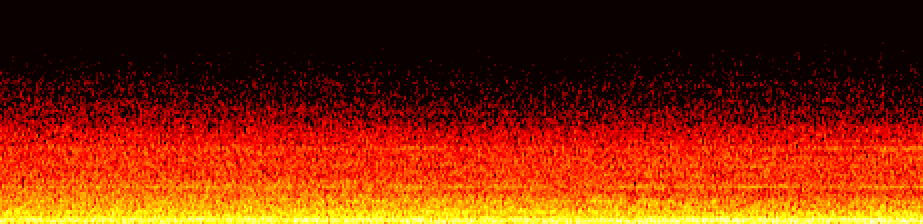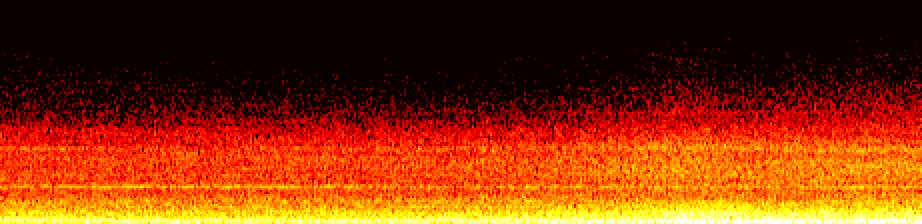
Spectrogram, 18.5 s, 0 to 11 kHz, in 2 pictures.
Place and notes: Charlottenburg, Gervinusstraße
carwash, autowäsche, petrolstation
Berlin, Germany, 2 March, 08:55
